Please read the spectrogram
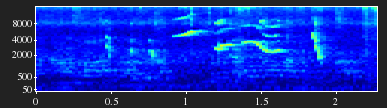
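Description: Oriental magpie-robin singing a short phrase of clear whistled notes about a second in, several of them sliding down in pitch.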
